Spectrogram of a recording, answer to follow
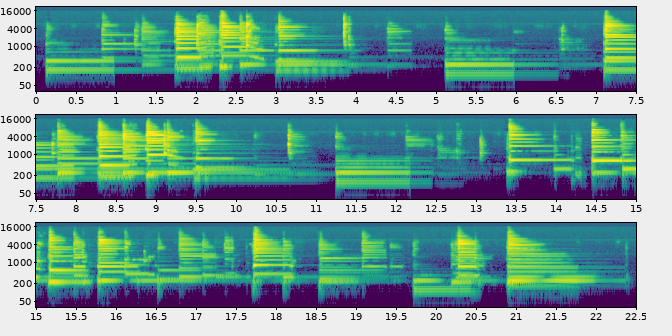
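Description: Acoustic guitar melody plucked expressively, in phrases of ringing, decaying notes separated by short pauses. It is picked up through a low-quality webcam microphone.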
